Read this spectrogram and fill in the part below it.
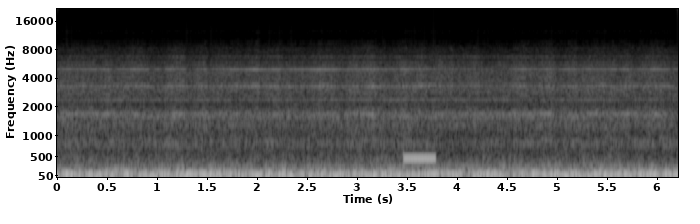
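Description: A jet engine roars steadily from inside the cockpit.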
